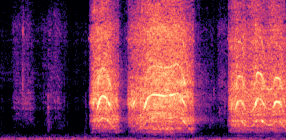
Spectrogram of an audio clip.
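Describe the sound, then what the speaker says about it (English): A hammer drill bores in three bursts on a house addition's siding job, loud and close with a high whining grind, separated by short pauses and a faint ticking before the first run. "we have a real hammer drill instead of that drill hammer drill"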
